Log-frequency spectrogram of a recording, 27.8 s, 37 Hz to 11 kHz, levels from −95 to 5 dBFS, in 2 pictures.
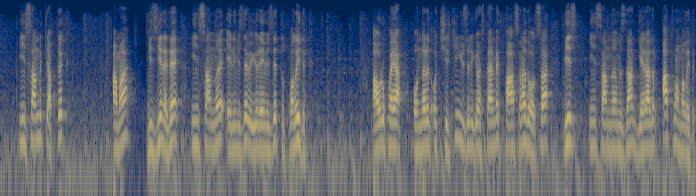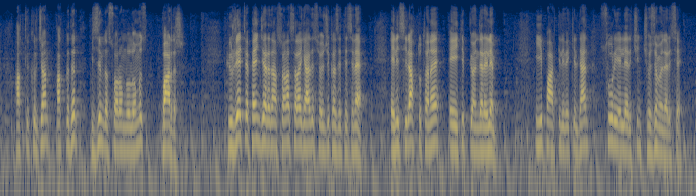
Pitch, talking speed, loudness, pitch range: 155 Hz, 110 wpm, -24 LUFS, 140-170 Hz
